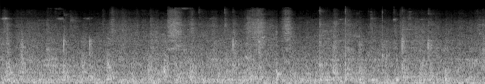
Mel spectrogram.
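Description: White Pass & Yukon Route narrow-gauge passenger train rolling along the track, heard from on board: a steady rumble with wheels clacking over rail joints.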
